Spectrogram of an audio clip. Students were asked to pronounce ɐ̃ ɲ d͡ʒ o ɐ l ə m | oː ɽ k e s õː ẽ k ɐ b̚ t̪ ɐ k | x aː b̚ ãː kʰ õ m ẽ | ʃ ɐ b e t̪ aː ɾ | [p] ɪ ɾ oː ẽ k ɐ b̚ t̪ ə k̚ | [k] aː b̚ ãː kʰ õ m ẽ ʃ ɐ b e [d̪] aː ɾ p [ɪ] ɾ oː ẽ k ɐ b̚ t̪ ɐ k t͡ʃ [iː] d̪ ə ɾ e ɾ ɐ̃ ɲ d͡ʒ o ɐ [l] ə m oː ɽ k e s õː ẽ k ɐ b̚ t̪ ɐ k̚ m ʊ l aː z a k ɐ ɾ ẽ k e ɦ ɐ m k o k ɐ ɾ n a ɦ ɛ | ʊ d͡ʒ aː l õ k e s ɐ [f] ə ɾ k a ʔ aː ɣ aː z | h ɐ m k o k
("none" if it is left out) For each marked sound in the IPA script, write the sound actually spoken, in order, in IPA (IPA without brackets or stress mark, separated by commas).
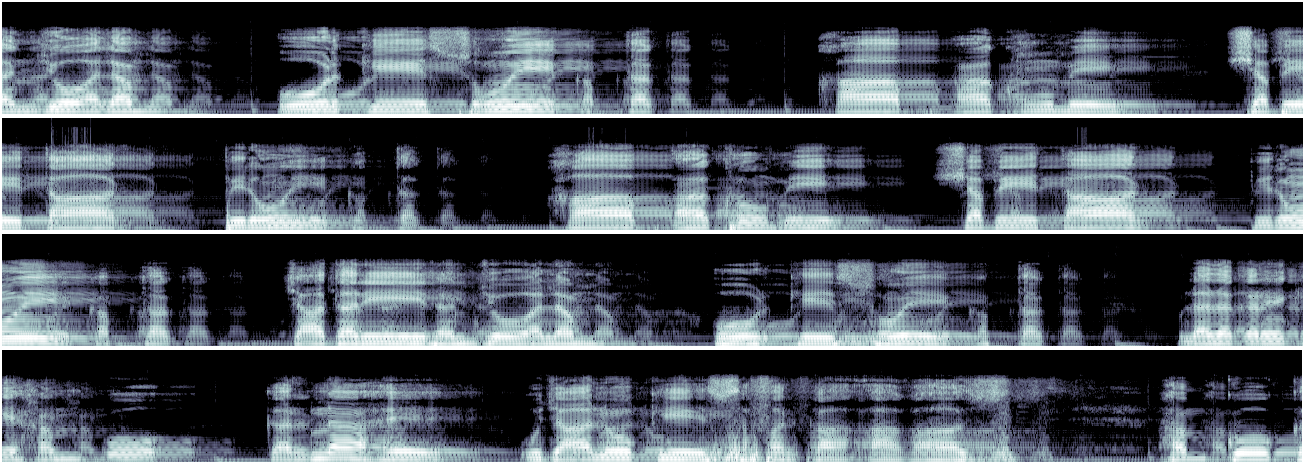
p, x, t̪, ɪ, aː, l, f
